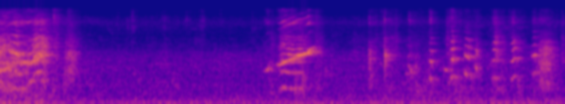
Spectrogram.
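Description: A parrot gives harsh, raspy squawks: a loud screech, a rising shriek a few seconds later, then a run of quicker chattering notes over a faint low hum.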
